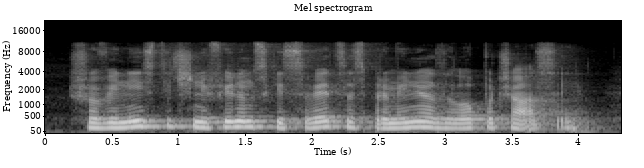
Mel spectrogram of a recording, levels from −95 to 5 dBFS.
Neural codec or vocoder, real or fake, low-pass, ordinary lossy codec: none; real; 10.8 kHz; none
